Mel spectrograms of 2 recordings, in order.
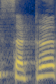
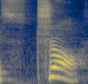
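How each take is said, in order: First: सट्र with a full "sa" before tra; full vowel after S. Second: स्ट्रॉ with S run straight into "traw"; half S blend. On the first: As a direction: say सट्र as sa-tra, S not blended. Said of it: "इसको भी सट्र तो नहीं पढ़ सकते". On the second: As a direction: blend स्ट्रॉ as "straw", no vowel after S. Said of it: "आधा स pronounce करेंगे". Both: Shown as a demonstration.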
